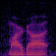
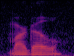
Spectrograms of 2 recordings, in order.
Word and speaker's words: Margot: to get a bad performance out of him Margaret Margaret I hate that i'm pronouncing your name wrong a couple days ago i was able to pronounce it fine margot robbie is how that Margo I don't know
